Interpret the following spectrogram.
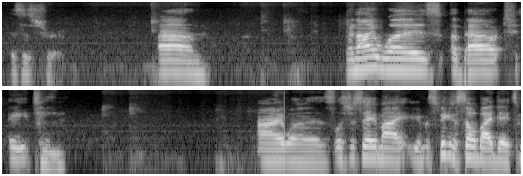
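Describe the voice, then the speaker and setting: A man co-hosting a livestream, telling a personal story in an earnest, halting way with many restarts. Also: a little high. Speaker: livestream co-host.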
